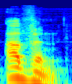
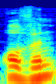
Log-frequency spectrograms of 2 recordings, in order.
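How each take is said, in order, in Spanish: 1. La primera vocal es un sonido de 'a'. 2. La primera vocal no es un sonido de 'a'. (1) "sino oven. El sonido de la vocal es A" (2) "No oven"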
